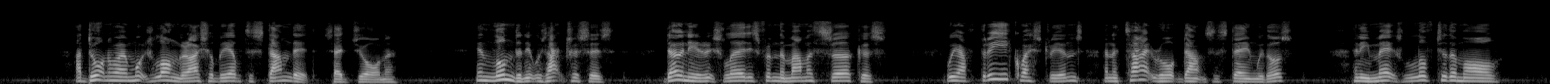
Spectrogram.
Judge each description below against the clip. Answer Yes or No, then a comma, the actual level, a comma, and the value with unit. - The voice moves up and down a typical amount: Yes, average, 3.7 semitones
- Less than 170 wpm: No, average, 180 wpm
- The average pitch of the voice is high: No, medium, 155 Hz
